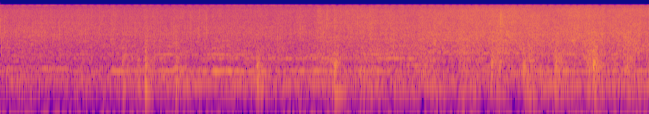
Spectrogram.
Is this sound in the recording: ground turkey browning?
yes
